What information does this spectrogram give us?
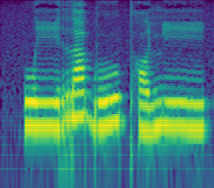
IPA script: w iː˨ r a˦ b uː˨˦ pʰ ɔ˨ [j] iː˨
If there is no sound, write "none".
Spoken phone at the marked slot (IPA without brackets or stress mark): ɲ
